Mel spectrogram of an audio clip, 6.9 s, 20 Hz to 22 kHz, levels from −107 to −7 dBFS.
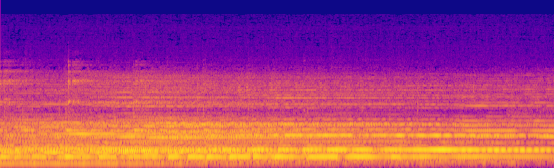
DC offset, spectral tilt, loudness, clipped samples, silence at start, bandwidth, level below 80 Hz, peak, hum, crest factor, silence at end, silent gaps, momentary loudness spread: under 0.1%; -9 dB/octave; -19 LUFS; under 0.1%; 0 s; 5.6 kHz; -62 dBFS; -6 dBFS; none; 12 dB; 0 s; none; 4 LU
